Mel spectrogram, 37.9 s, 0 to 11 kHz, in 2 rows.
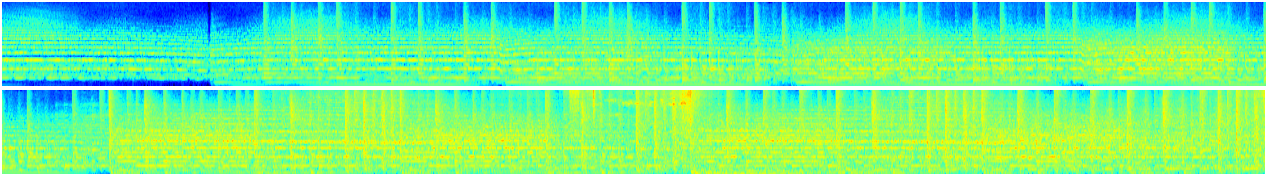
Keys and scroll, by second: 3.2 alt+space, 4.6 space, 10.4 ctrl+alt+z, 15.1 ctrl+shift+z, 25.8 shift+/, 28.5 Home, 28.6 space, 31.2 space, 32.0 space.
